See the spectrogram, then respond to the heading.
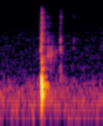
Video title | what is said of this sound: Easter Message: Resurrection Eggs! | if you shake it you don't hear anything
